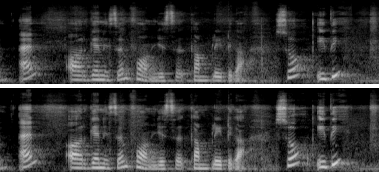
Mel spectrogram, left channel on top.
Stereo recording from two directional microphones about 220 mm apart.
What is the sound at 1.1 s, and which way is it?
Speech, 40° right (ahead or behind).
